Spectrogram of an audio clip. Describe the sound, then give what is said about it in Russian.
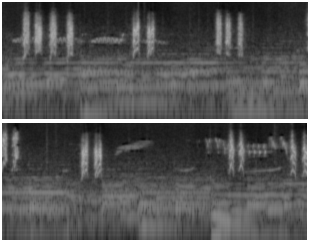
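A fieldfare, a large thrush, gives harsh chattering calls in short clusters of two or three, ending in a quicker run. Fainter whistled bird notes sound between them. “А это голос рябинника.”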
